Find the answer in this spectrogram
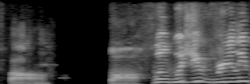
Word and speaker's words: Bath: and that is it's not Bath, What is it? Bath. it's Bath.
